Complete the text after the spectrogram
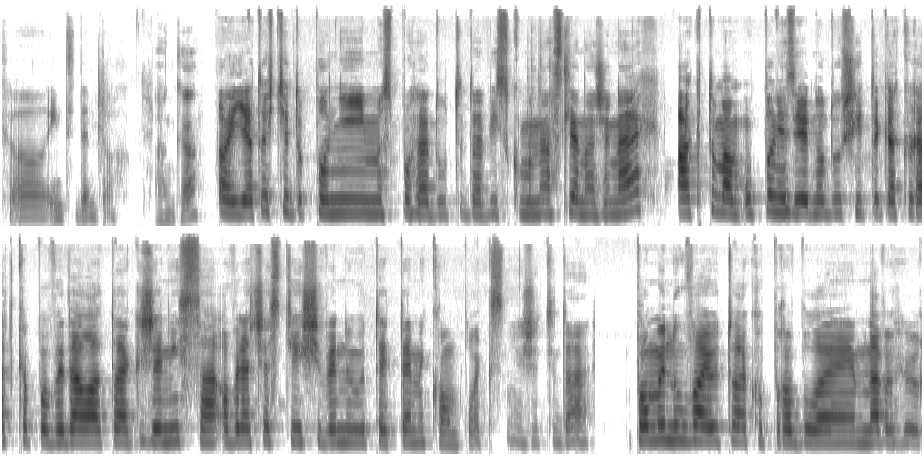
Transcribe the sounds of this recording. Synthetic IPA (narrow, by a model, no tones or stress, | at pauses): ḭnt͡sid̪ɛnt̪ɔ̰x | ŋkajat̪ɔɛʃcɛd̪ɔpl̩ɲiːmspɔɦʎad̪ut̪ɛd̪aʋiːskumunaːsilɪanaʒɛnaːxakt̪ɔmaːmʔuːpl̩ɲɛzjɛd̪nɔd̪uʃiːt̪aɡakuɾaːt̪kapɔʋɛd̪alat̪aɡʒɛnisaʔɔʋɛʎat͡ʃascɛjʃɪɛʋɛnujuːt̪ɛjt̪ɛːmɛkɔmplɛksɲɛʒɛt̪ɛd̪a | pɔmɛnuːʋajuːt̪ɔakɔpɾɔblɛːmnaʋr̩ɦuju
